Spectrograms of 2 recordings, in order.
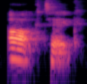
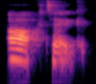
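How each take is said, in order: Both takes have the same delivery.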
